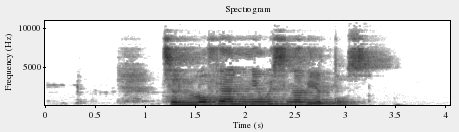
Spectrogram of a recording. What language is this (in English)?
Kabyle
